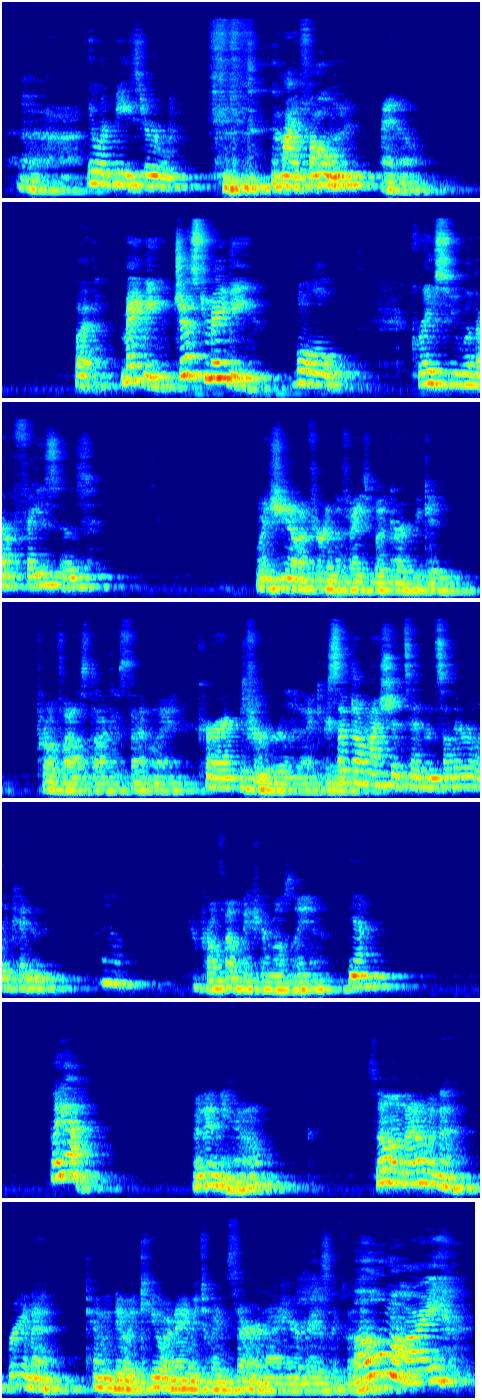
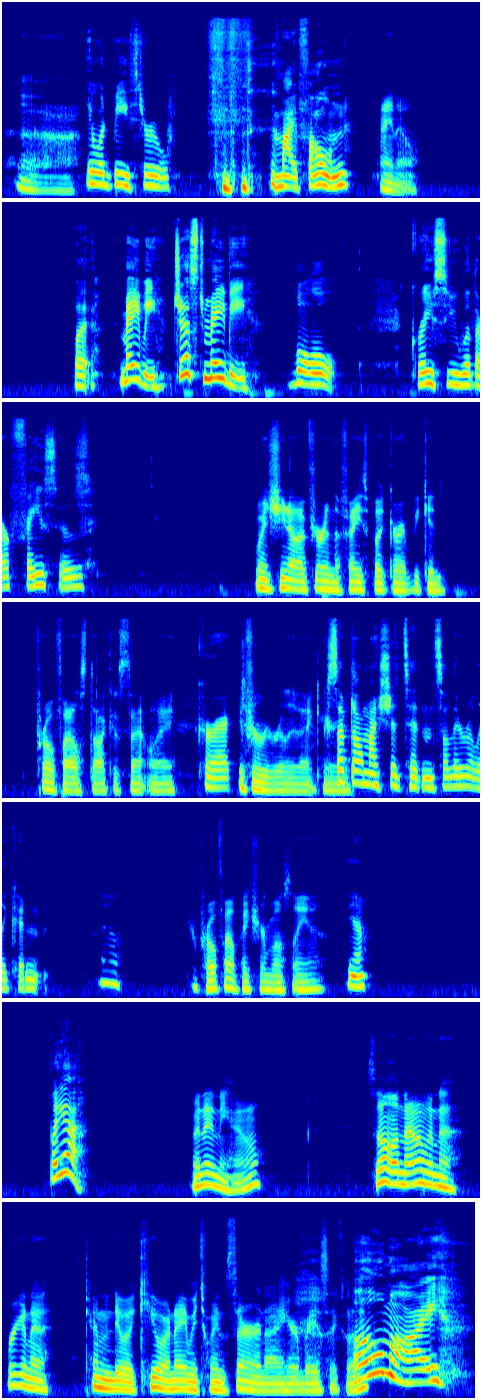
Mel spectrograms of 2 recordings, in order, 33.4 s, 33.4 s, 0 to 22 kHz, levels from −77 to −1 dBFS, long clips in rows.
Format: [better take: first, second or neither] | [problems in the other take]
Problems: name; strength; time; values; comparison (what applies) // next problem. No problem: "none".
second | off-mic speech; far // room echo; noticeable; dies away in 0.6 s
